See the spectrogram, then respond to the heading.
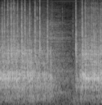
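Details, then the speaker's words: Lawnmower wheel with a modded retread, after greasing the bearing and refitting the seal: quick, even ratchet clicking of about fifteen a second as the wheel turns, pausing and resuming; the ratchet is engaging properly. "Hear that clicking? That's good. That means it's working."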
